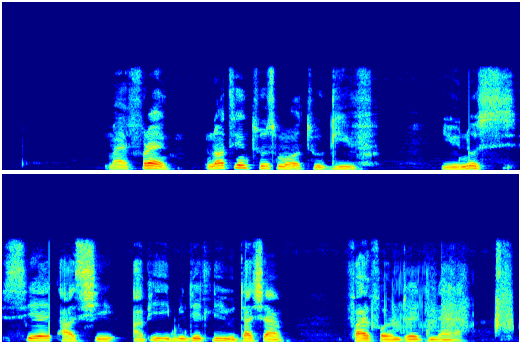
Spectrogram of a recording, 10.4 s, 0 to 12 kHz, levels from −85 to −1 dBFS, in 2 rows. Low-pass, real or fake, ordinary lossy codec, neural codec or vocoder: 7.2 kHz; real; none; none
